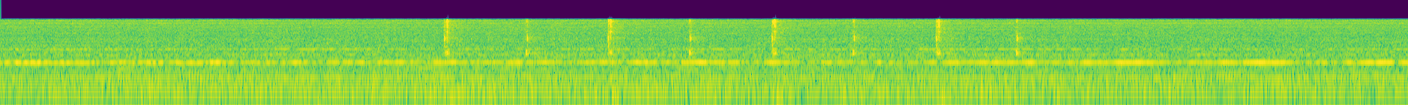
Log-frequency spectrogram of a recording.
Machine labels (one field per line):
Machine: valve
